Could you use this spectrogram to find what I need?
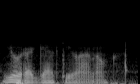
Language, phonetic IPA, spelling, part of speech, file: Hungarian, [ˈjoːrɛɡːɛlt ˌkiːvaːnok], jó reggelt kívánok, phrase, Hu-jó reggelt kívánok.ogg
- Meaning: good morning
